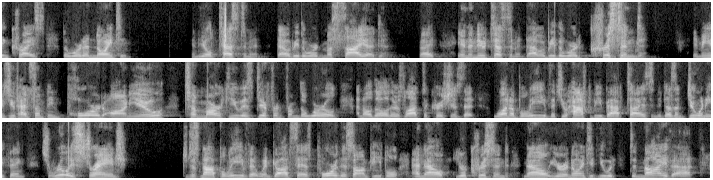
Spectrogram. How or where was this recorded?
large echoing room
